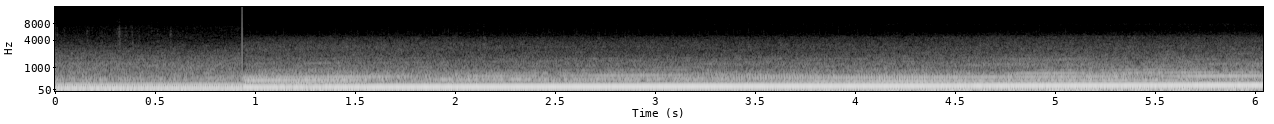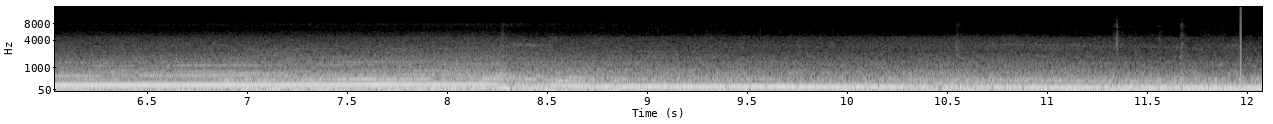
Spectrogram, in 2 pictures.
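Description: A Mazda RX-8 rotary engine revs steadily upward while driving, its loud, close drone climbing in pitch for several seconds before dropping back as the throttle eases, with a constant road rumble underneath.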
